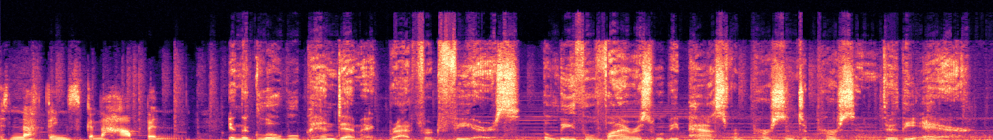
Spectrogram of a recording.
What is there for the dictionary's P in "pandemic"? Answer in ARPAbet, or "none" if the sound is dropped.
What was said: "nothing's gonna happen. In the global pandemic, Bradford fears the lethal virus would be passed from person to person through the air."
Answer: P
